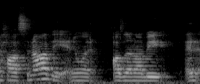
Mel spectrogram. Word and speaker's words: Hasanabi: But I think it's like Azan, and then you say and then the word B, like it's a B, like B, you know.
